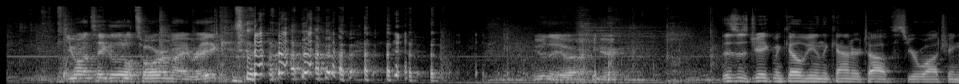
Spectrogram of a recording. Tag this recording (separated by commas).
Laughter, Speech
